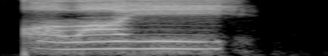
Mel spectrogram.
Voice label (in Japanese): 「かわいい」, kawaii voice; 1200 kawaii voice!!; 色々なワンショット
